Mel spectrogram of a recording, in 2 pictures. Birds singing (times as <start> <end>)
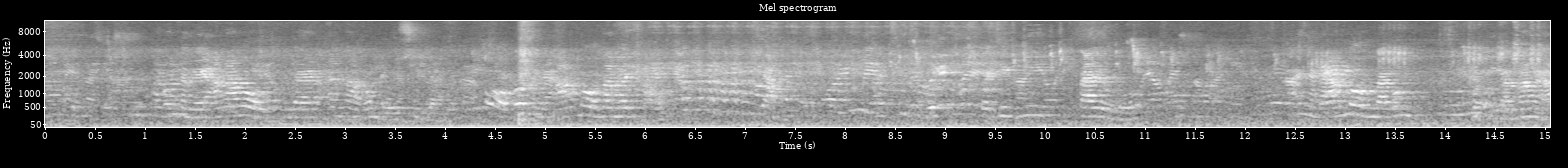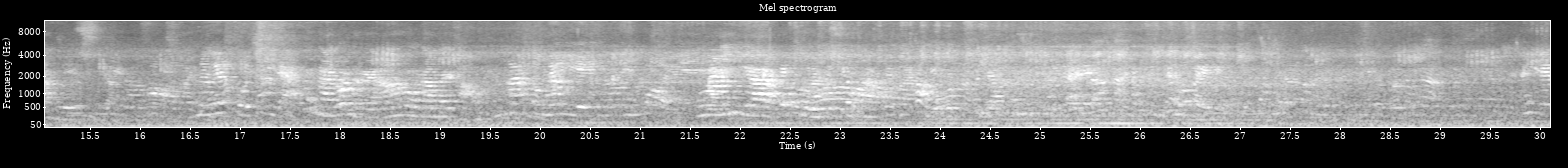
8.3 30.1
